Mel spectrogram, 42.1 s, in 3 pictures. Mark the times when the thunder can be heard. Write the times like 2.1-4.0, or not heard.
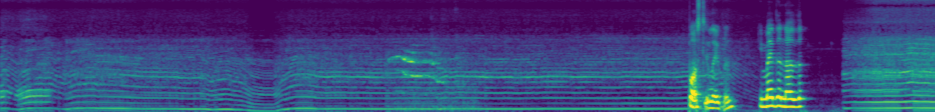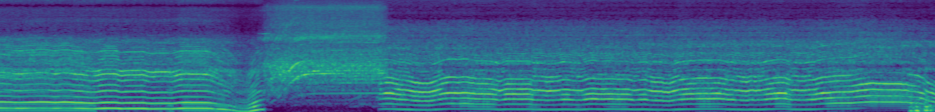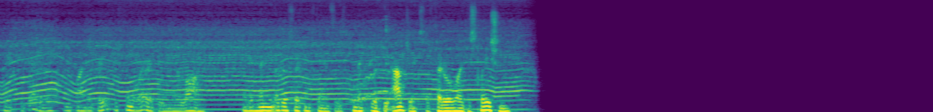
not heard.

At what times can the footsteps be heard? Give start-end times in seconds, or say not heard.
not heard.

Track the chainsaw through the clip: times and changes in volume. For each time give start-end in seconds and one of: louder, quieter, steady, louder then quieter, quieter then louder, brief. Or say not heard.
0.0-36.1 louder.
